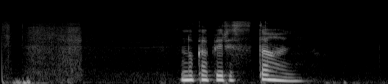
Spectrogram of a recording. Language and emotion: Russian, angry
